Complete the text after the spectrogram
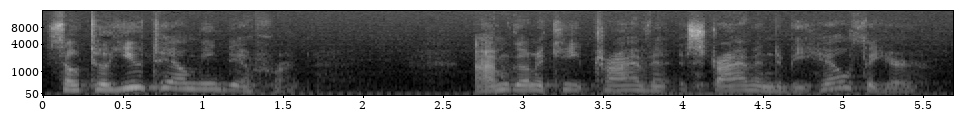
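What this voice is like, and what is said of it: Speaks with a noticeable accent. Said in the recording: “with this accent”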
